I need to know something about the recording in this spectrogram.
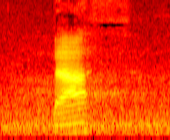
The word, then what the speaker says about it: bath: going to talk about the difference between bath and bus. Okay? Bath, perhaps ofuro, and bus, a method of transportation. So, what's the difference in the pronunciation between bath and bus? Okay, well, there are 2 main points we want to focus on. So number 1, of course, is the vowel sound.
